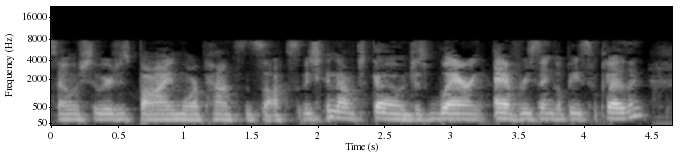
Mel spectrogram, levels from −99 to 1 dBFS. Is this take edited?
no; 0 cuts

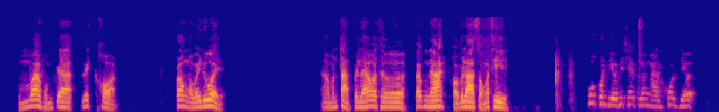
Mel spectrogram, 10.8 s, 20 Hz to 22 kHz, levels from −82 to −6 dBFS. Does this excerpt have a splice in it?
yes; 1 cut; at 1.2 s

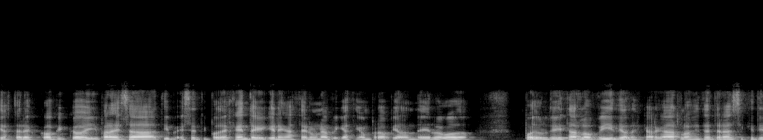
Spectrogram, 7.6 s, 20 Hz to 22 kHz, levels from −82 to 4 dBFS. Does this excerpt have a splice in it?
no; 0 cuts

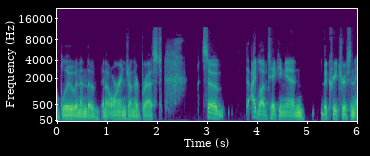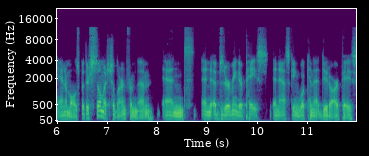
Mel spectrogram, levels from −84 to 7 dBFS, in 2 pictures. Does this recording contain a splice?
yes; 3 cuts; at 0.9 s, 4.0 s, 5.2 s

